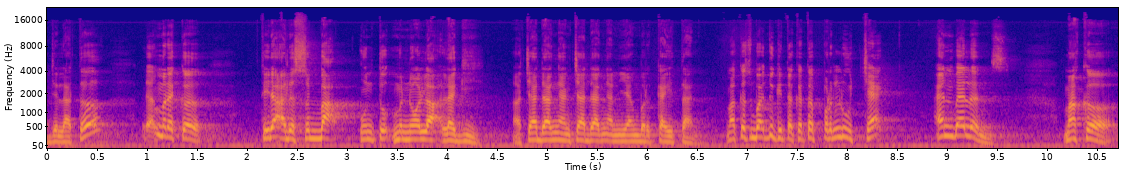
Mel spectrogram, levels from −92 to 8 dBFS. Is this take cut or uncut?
uncut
